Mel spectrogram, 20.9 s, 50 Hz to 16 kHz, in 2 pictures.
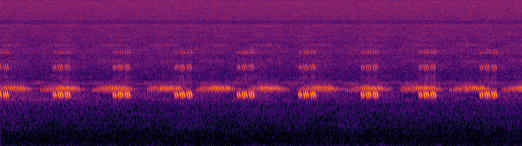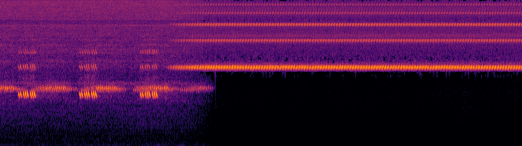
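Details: Tree cricket chorus from the Willamette Valley, Oregon: rhythmic pulsed chirps recurring about every 1.2 seconds for most of the recording, then abruptly replaced by a single steady, pure high trill.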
